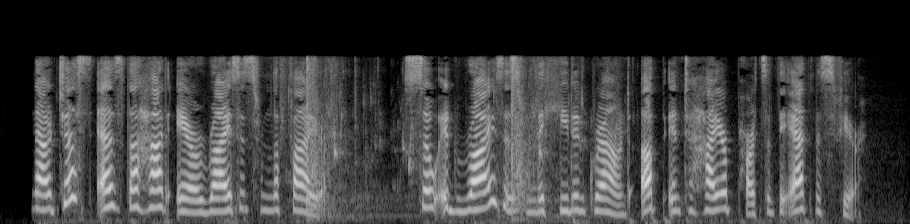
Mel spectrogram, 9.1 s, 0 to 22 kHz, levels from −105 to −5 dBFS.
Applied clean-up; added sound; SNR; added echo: none; Bathtub (filling or washing) / Water / Splash, splatter; 15 dB; none.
